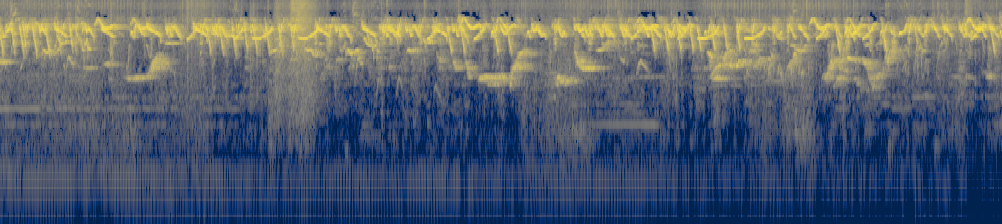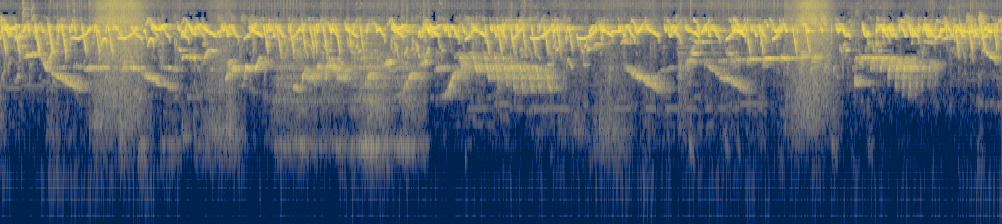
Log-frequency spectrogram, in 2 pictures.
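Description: A dense chorus of songbirds: rapid high-pitched chirping that never lets up, over many varied whistled calls and phrases. A few short splashy bursts come through it, about a third of the way in, midway and near the end.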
